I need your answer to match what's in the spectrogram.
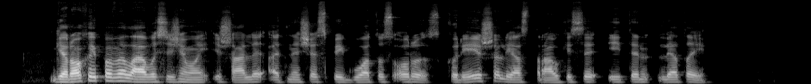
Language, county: Lithuanian, Kaunas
